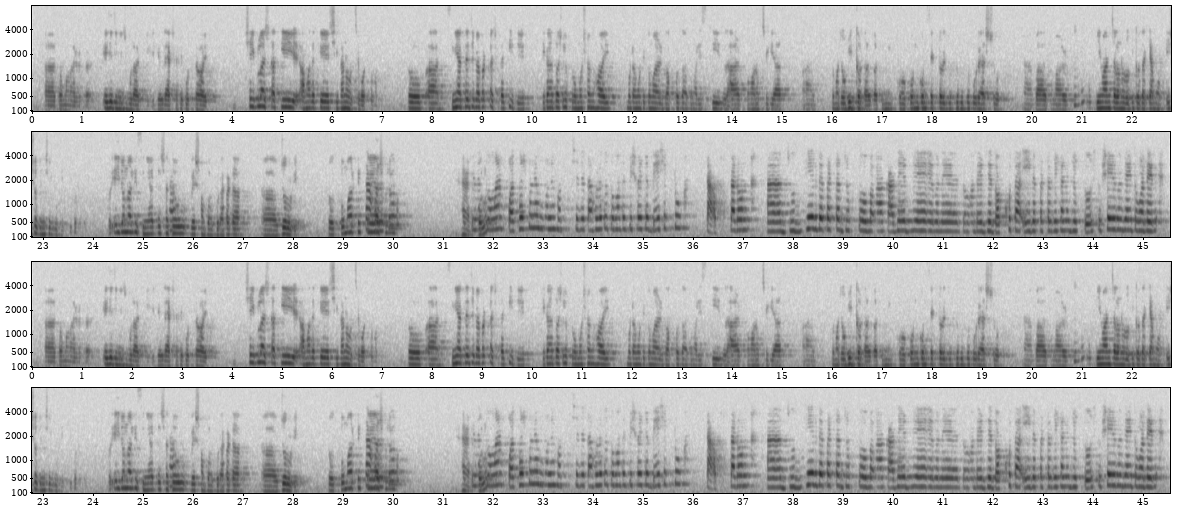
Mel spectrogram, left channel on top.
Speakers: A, on the left; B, on the left.
A: আহ, তোমার আহ, এই যে জিনিসগুলো আর কি যেগুলো একসাথে করতে হয় সেইগুলো আর কি আমাদেরকে শেখানো হচ্ছে বর্তমানে তো আর সিনিয়রদের যে ব্যাপারটা সেটা কি যে এখানে তো আসলে প্রমোশন হয় মোটামুটি তোমার দক্ষতা তোমার স্কিল আর তোমার হচ্ছে গিয়া আহ, তোমার যে অভিজ্ঞতা বা তুমি কো- কোন কোন সেক্টরে যুদ্ধ টুদ্ধ করে আসছো আহ, বা তোমার
B: হুম,
A: বিমান চালানোর অভিজ্ঞতা কেমন এইসব জিনিসের উপর ভিত্তি করে তো এই জন্য আর কি সিনিয়রদের সাথেও
B: আহ,
A: বেশ সম্পর্ক রাখাটা আহ, জরুরি তো তোমার ক্ষেত্রে
B: তাহলে
A: আসলে
B: তো
A: হ্যাঁ
B: মানে
A: বলো
B: তোমার কথা শুনে মনে হচ্ছে যে তাহলে তো তোমাদের বিষয়টা বেশ একটু টাফ কারণ আহ, যুদ্ধের ব্যাপারটা যুক্ত বা কাজের যে মানে তোমাদের যে দক্ষতা এই ব্যাপারটা যেখানে যুক্ত তো সেই অনুযায়ী তোমাদের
